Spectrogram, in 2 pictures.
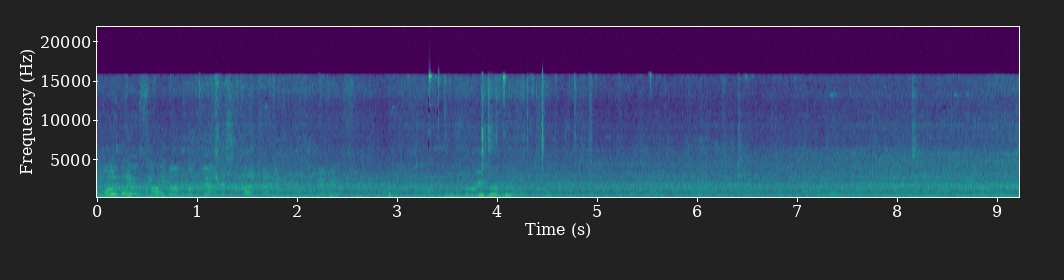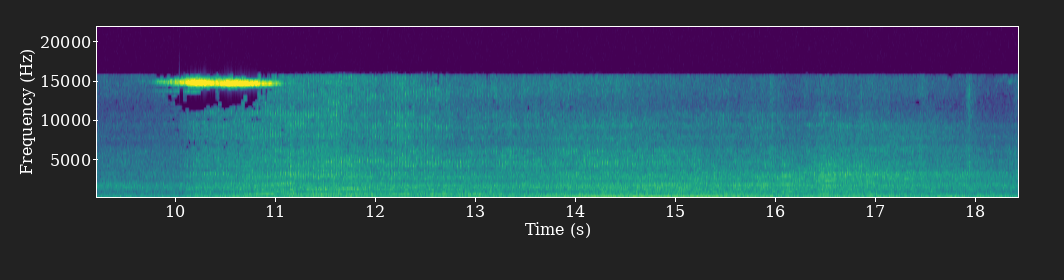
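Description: Footsteps walk along a street outdoors.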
